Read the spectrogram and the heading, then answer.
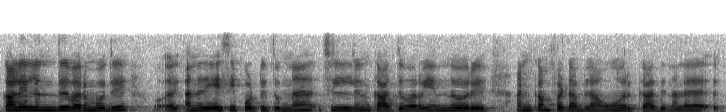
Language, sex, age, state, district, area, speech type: Tamil, female, 18-30, Tamil Nadu, Krishnagiri, rural, spontaneous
